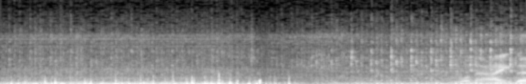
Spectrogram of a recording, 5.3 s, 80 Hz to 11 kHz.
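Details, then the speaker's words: Ford 600-series (640) tractor, abandoned a decade, after new intake/exhaust manifold and vertical exhaust fitted: settles from a rough start into an even, steady putter, firing cleanly with no knocks or exhaust leak puffing; normal running. "Sweet Sound I'm so glad to hear that that is absolutely lovely"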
